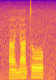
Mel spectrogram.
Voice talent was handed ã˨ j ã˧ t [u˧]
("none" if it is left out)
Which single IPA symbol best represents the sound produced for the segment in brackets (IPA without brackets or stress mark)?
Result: o˧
